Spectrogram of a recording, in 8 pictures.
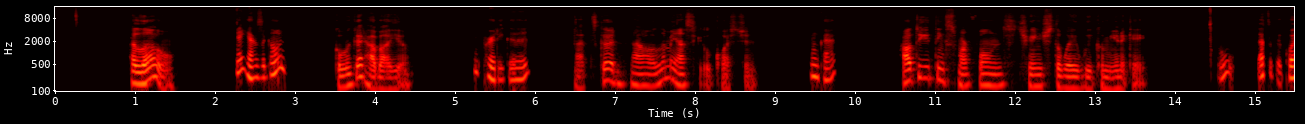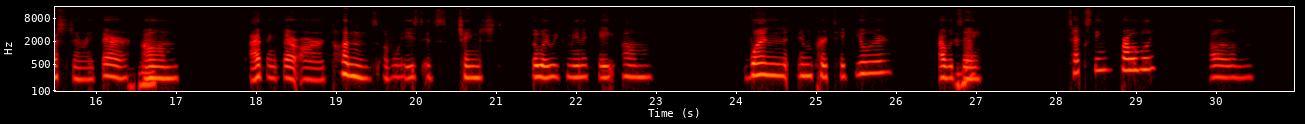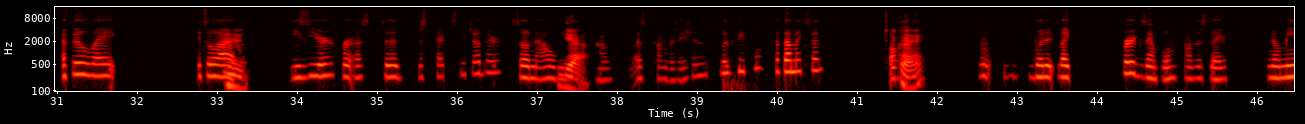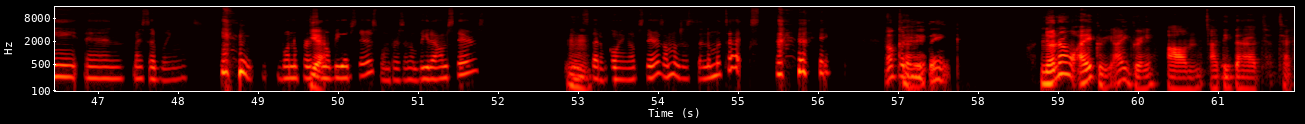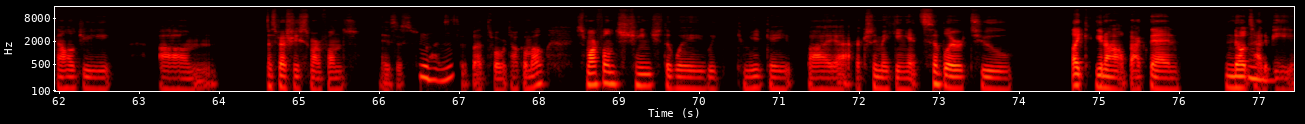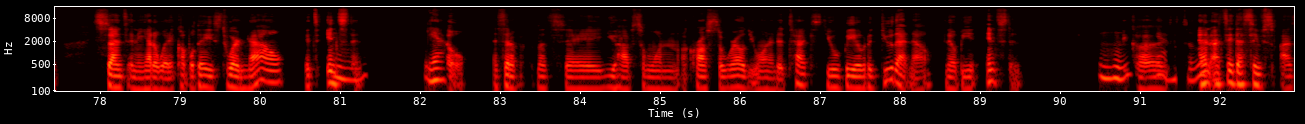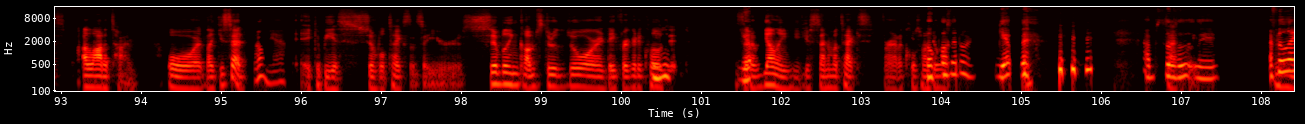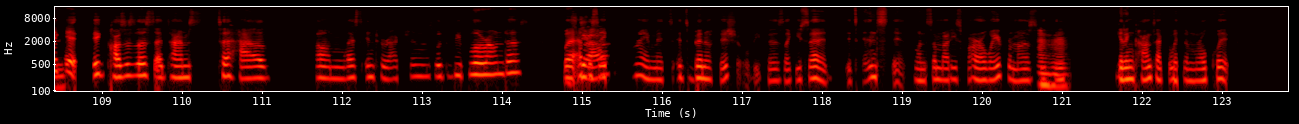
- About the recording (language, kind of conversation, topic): English, unstructured, How have smartphones changed the way we communicate?
- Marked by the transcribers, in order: tapping; stressed: "tons"; other background noise; chuckle; chuckle; unintelligible speech; stressed: "now"; stressed: "instant"; chuckle; unintelligible speech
